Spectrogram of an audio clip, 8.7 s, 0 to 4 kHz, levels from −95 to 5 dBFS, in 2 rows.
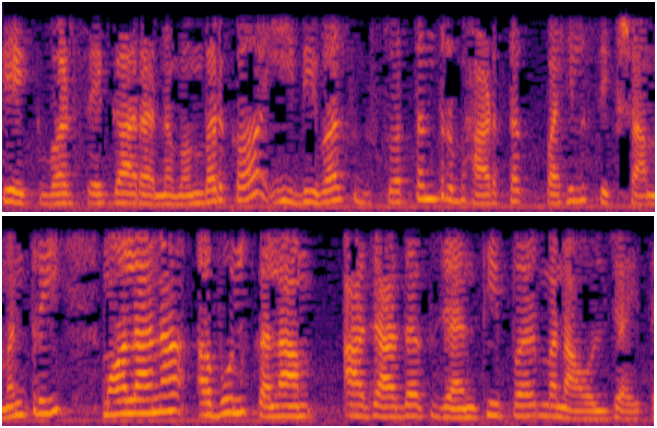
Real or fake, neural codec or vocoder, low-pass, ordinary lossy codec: real; none; 3.6 kHz; none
